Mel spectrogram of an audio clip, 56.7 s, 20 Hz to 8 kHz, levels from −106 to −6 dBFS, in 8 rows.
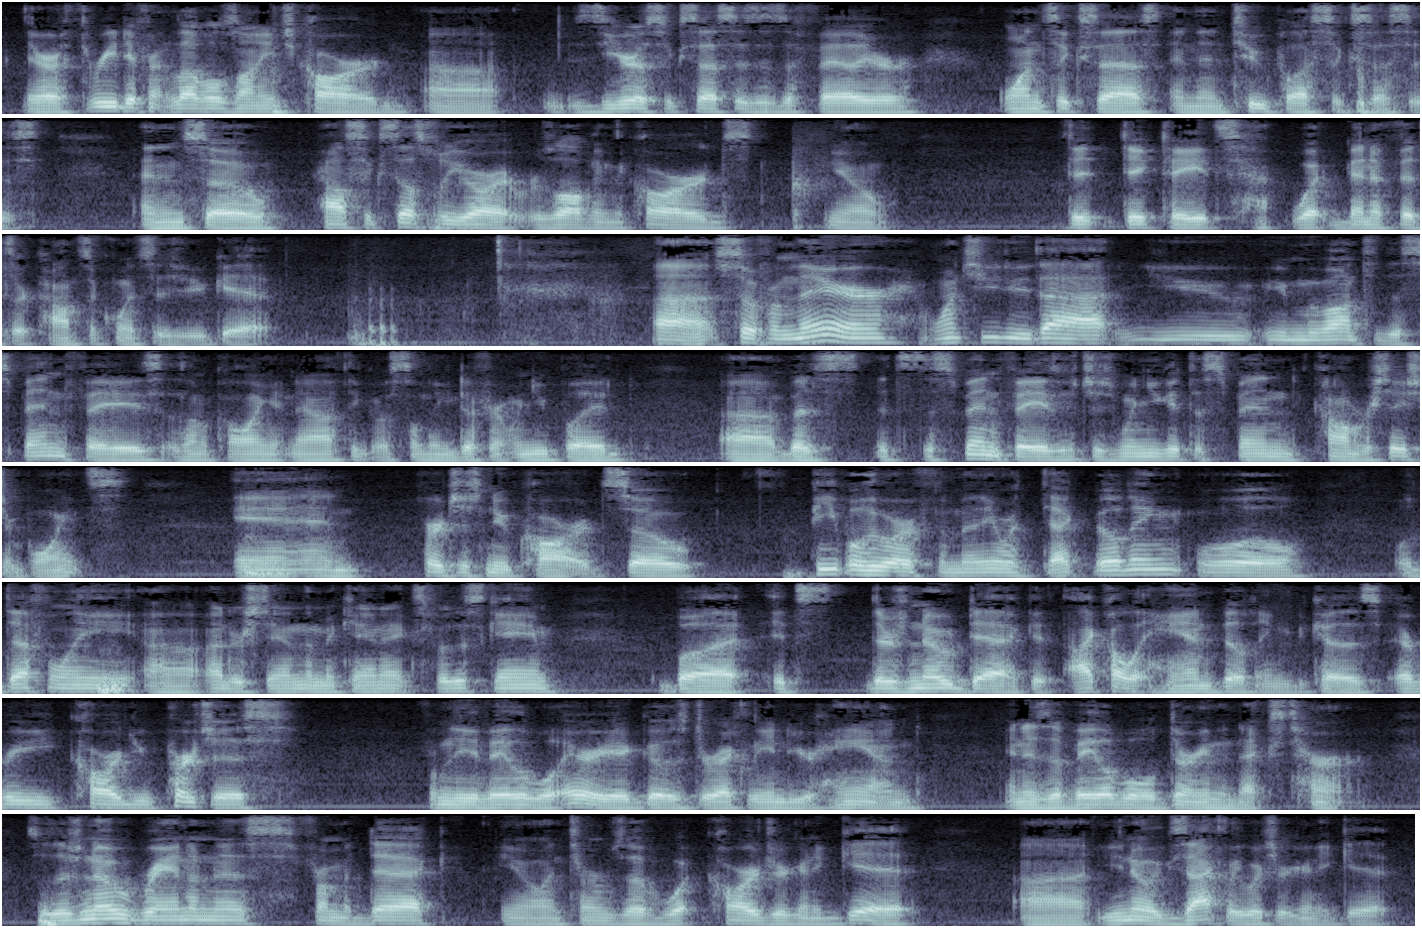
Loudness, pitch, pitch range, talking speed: -26 LUFS, 85 Hz, 80-95 Hz, 175 wpm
